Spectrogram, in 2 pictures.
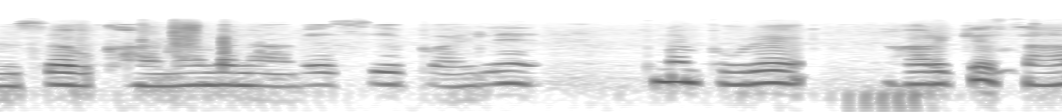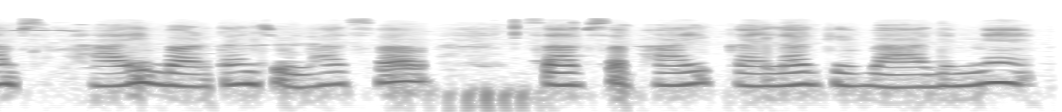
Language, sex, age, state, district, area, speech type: Maithili, female, 30-45, Bihar, Sitamarhi, urban, spontaneous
